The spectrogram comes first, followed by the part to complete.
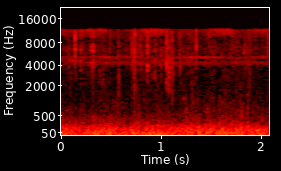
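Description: Faint background ambience: a low steady rumble with a few scattered faint ticks.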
